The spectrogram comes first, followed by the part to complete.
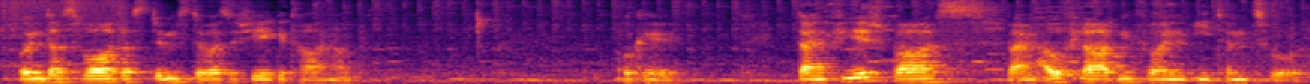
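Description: A man at a very slow pace with long, frequent pauses, medium-pitched and fairly even in intonation, over music in the background. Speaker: let's player. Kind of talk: casual gameplay commentary.

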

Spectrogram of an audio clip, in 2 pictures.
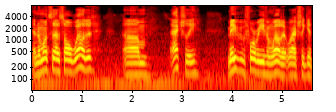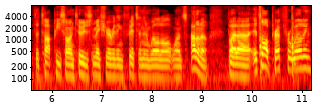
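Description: With a fairly quick pace, a man talks at a medium pitch and ordinary pitch variation.

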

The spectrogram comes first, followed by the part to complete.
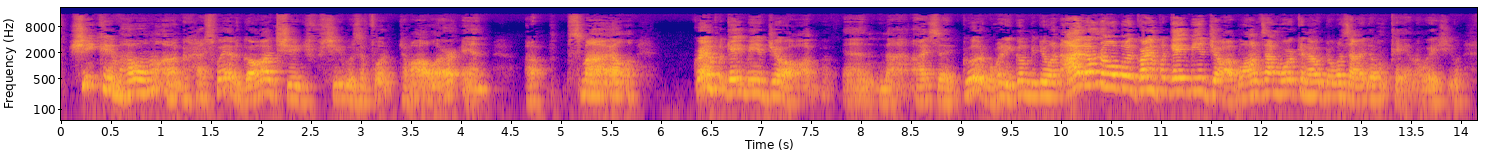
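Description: A woman's fairly high voice swings very widely in pitch and greatly in loudness, with audible room echo around her. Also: moderate pace, quiet background. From northern Maine, Aroostook County; Maine. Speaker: senior living resident; interview guest. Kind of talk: casual interview. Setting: at her home. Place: home room. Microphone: camera far.

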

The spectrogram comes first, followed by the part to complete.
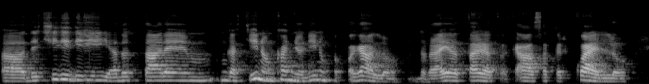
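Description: In a quiet background, a woman speaks at a moderate pace and a fairly low pitch, with ordinary pitch variation and hardly any pauses. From Apulia, southern Italy. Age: 50s. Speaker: tax consultant and home organizing consultant; interview guest. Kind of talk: interview. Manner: halting, many fillers. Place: home room. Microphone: video call.

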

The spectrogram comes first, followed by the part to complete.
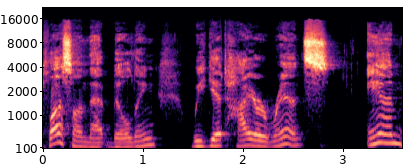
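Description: The voice is somewhat breathy. It comes with an American accent. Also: man. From Southern California. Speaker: apartment investor. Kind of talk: interview.

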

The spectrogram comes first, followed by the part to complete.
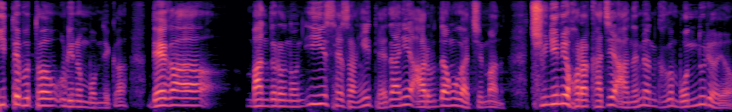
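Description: A man with a high voice speaks at a moderate pace with ordinary pitch variation, in a dry, close sound with no echo and a quiet background. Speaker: pastor. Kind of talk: sermon. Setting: church.

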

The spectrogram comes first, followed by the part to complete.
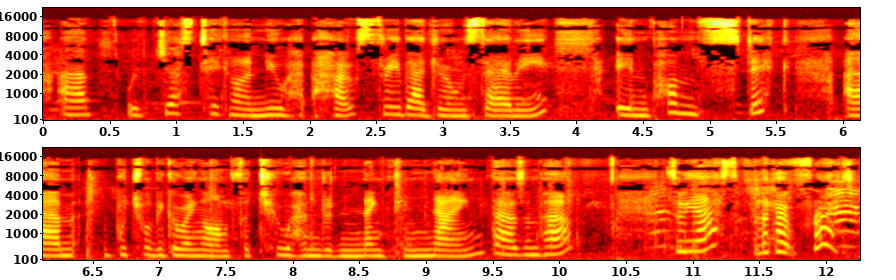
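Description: A woman with a Welsh accent speaks in a fairly high, somewhat breathy voice, upbeat and enthusiastic, with lively intonation at a fairly slow pace. The sound is dry with no echo, over light background noise. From South Wales. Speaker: estate agent. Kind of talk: casual talk to camera. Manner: upbeat, enthusiastic. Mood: cheerful, relaxed. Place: home room. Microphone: phone near.

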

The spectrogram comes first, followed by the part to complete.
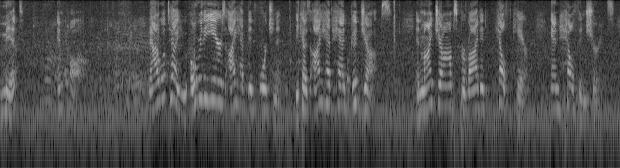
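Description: A fairly slow, passionate delivery with long, frequent pauses, lively intonation and an American accent, over noticeable background noise. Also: woman, fairly high pitch for a woman. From US Midwest. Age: 50s. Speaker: rally speaker. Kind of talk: rally speech, rousing and personal testimony. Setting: outdoor rally with crowd. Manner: emphatic, rallying the crowd with direct questions, earnest and passionate. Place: street. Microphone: handheld.

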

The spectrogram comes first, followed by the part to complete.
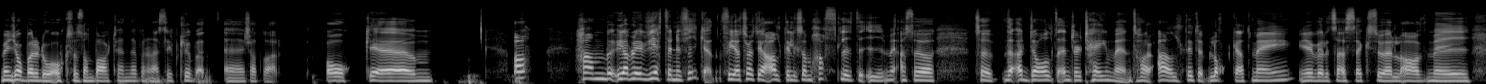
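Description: A woman speaks at a moderate pace with ordinary pitch variation. The background is quiet and the sound dry, with no echo. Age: 20s. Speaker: stripper and online content creator; podcast guest. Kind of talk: casual interview. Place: studio. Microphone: studio mic.

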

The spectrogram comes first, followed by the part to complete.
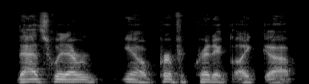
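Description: Over a quiet background, a man speaks with vocal fry and a bright, sharp tone. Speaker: mortgage lender; guest. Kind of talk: presentation in a business meeting. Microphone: video call.

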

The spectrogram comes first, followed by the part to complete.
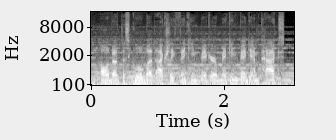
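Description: A man talks over clear background music, the sound dry with no echo. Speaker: entrepreneur, university graduate. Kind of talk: interview answer. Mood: upbeat, enthusiastic. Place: garden.

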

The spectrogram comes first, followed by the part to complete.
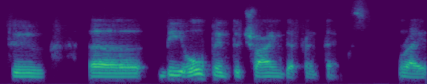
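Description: A man with a Serbo-Croatian accent speaks against a quiet background. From Bosnia. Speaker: agile coach. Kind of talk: casual interview. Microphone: video call.

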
